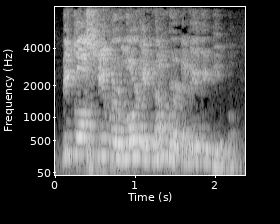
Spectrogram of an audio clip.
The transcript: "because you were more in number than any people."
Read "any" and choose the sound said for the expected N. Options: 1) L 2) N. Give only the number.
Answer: 1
